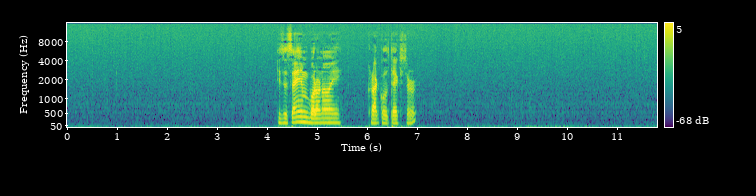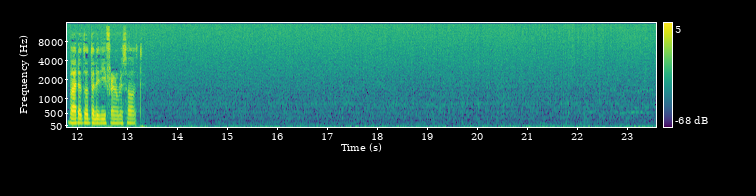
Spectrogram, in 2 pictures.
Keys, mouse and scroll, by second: 3.2 middle click, 3.9 middle click, 7.1 click, 9.3 middle click, 10.4 click, 12.7 middle click, 13.6-14.0 scroll down 1, 14.0 middle click, 14.5-14.9 scroll up 1, 14.9 click, 19.7 middle click, 20.3 scroll down 1, 20.7 middle click, 22.1 middle click.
